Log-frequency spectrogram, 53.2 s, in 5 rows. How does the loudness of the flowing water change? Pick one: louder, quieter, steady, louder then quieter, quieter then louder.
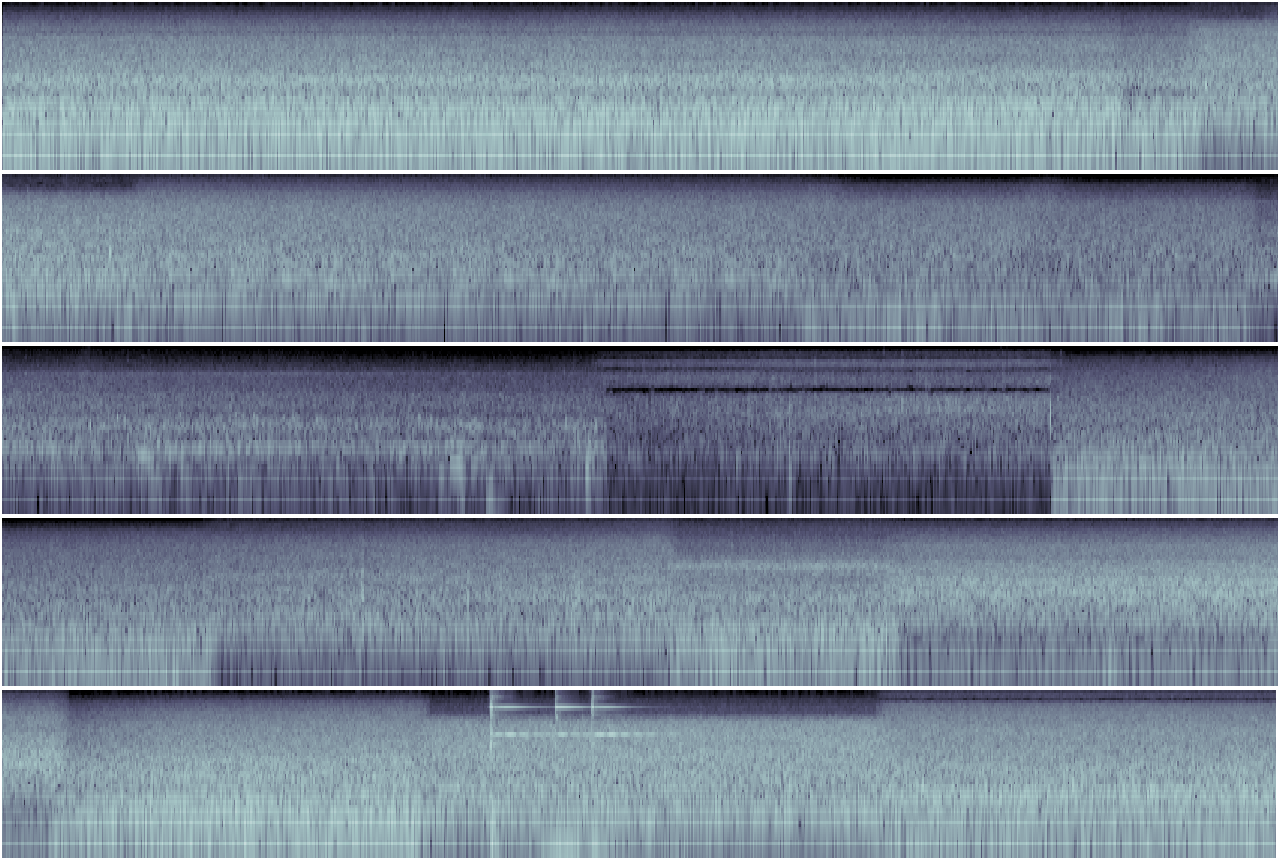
quieter then louder.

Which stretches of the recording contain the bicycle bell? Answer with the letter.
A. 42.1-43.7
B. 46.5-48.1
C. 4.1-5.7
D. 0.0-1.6
B.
